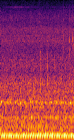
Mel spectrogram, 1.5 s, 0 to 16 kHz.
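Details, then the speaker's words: Toyota AE86 with Link G4X ECU that had been cranking but not starting, now running: uneven, lumpy low throb stumbling every few beats like a motorcycle; rough idle, owner suspects misfire. "yeah guys if you can hear the sound sounds a little bit like misfiring right yeah it just sounds like a motorcycle"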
